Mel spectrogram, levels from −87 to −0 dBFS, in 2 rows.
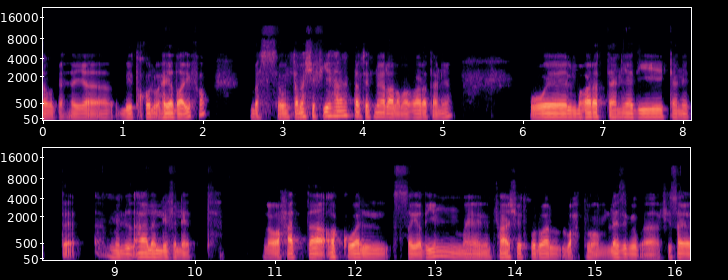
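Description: Speech, with a call bitrate drop from 2.65 to 5.65 s: the encoder was starved of bits, so the sound turns coarse and muffled, consistent with roughly 48 falling to 15 kbps, lowest for about 1.4 s.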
